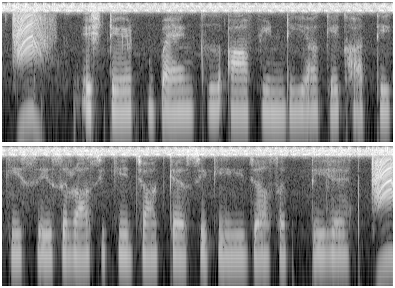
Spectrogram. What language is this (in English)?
Hindi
